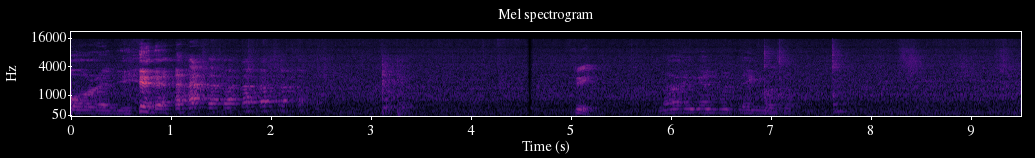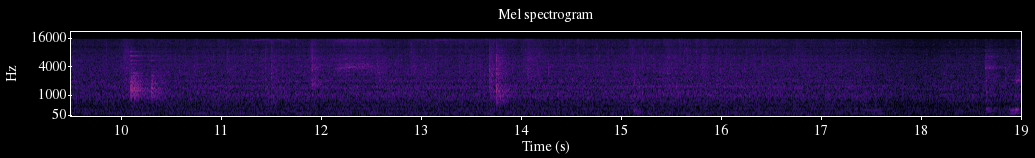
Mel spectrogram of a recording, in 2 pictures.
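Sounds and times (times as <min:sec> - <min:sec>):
pot simmering and bubbling: 0:08.9 - 0:19.0.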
